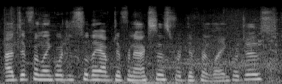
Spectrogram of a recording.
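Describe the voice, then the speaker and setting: A woman streaming as a VTuber chats casually and reacts to her chat while playing a game, her mid-range voice moving very fast. She's animated and sometimes bursts into outbursts. Game music plays over a noisy background.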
